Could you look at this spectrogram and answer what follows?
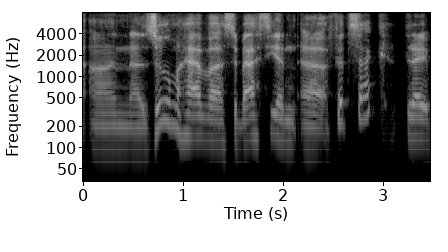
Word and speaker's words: Fitzek: thriller author and on Zoom I have Sebastian fitek did I pronounce that right yes totally right thank you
